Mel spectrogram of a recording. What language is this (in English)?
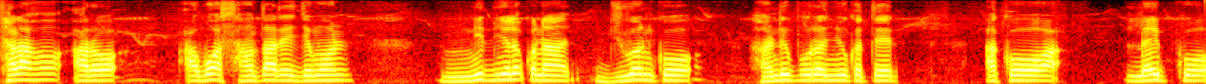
Santali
